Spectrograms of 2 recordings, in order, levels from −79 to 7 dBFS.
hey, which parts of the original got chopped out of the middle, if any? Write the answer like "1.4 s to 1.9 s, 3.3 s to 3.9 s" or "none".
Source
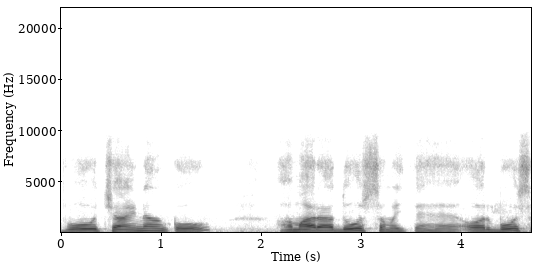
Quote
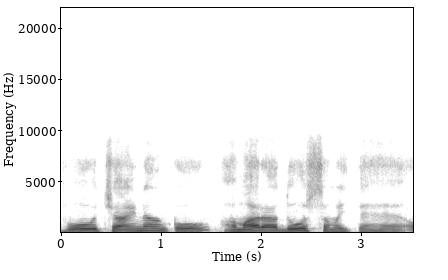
1.5 s to 2.1 s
